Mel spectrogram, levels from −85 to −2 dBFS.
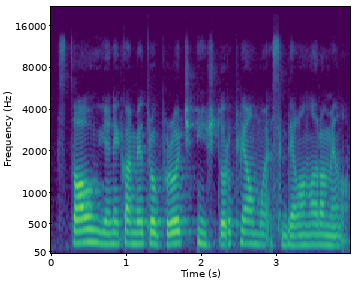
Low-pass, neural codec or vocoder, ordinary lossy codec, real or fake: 19.8 kHz; autoencoder, 48 kHz, 128 numbers a frame, DAC-VAE, trained on Japanese speech; none; fake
